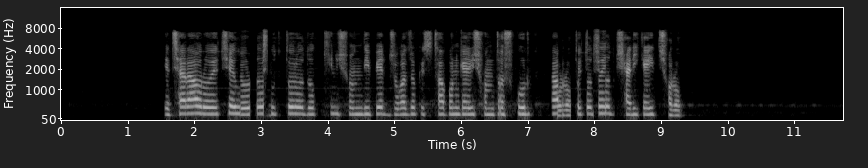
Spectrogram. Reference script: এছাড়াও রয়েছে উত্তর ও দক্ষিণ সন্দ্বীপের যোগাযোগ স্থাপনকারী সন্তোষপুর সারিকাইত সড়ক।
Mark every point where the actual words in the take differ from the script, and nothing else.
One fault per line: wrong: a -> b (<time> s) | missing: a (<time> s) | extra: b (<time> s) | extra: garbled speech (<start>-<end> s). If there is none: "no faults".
extra: garbled speech (2.7-3.2 s)
extra: garbled speech (7.4-8.3 s)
